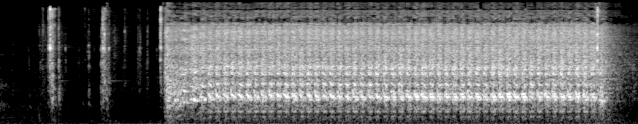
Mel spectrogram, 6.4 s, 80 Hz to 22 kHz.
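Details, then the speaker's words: Hurricane flood-salvage BMW Z3 M Coupe with S54 engine, on a jump box: strong even cranking about three compression beats a second, never fires, tach not moving; no crankshaft position sensor signal. "That's some healthy cranking, but no spark or no fuel. Okay. Does the RPM moves when you crank? It does not. Okay. Okay. So what does that mean when the RPM's not moving while I crank? Looks like you have no pulse from the crankshaft sensor."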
